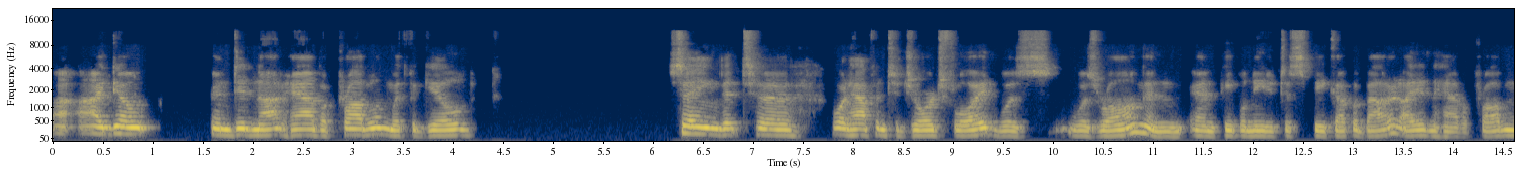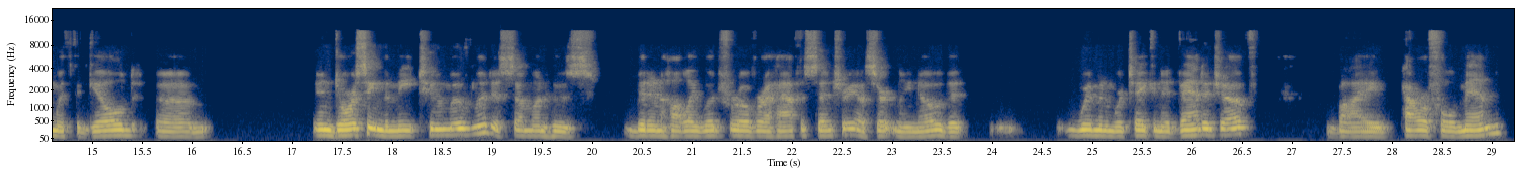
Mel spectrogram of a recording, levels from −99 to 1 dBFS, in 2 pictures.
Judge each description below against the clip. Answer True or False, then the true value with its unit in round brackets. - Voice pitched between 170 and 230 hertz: False (125 Hz)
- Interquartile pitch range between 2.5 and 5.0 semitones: False (5.5 semitones)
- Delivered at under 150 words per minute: True (140 wpm)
